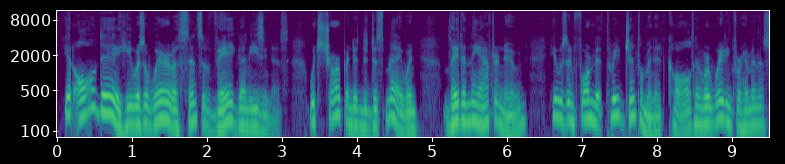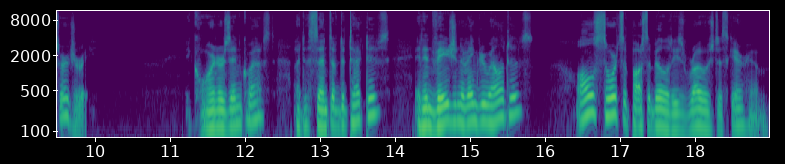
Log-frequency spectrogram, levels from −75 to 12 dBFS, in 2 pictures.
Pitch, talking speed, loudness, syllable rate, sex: 135 Hz, 175 wpm, -19 LUFS, 6.3 syllables/s, male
